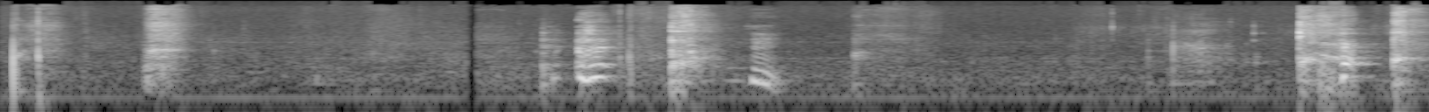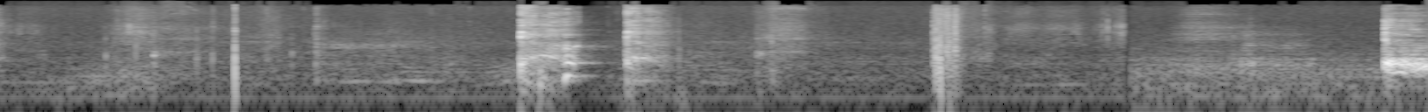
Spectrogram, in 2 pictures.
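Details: Persistent cough, hashtagged with pneumonia: about ten cough bursts, singly and in pairs, over fourteen seconds in a quiet room.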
